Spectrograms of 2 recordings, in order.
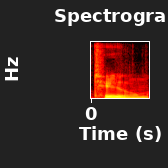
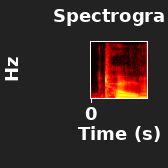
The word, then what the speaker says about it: tome: Built lore tomb. Or tome, I suppose how it would be pronounced, but now we got that as well.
